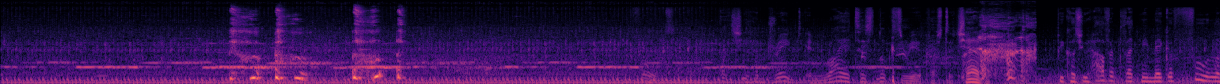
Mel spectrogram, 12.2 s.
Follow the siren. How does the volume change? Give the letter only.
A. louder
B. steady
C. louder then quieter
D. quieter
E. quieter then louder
D.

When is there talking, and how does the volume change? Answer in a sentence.
You can hear the talking from 6.2 to 12.1 s, getting louder.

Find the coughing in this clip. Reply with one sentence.
The coughing can be heard from 2.2 to 4.0 s and from 8.6 to 10.4 s.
